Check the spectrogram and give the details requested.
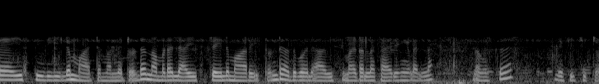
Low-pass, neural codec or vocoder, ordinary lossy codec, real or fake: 3.6 kHz; none; none; real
